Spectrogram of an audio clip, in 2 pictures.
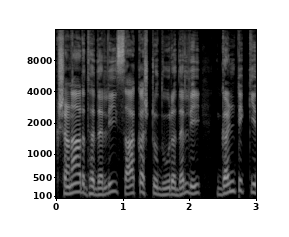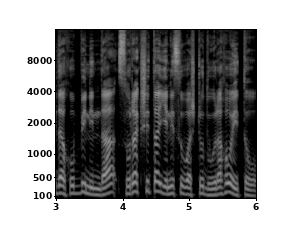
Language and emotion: Kannada, neutral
